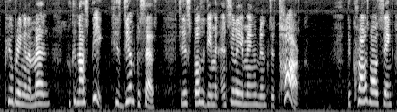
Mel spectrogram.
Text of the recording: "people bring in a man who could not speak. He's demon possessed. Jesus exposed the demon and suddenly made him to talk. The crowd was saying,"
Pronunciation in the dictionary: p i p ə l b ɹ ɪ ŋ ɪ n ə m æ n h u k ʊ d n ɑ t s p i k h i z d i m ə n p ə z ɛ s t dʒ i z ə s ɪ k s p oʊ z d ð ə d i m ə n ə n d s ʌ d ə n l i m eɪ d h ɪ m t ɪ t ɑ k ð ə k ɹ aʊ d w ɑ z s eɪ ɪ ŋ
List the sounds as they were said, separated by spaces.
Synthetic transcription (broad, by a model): p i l b ɹ ɪ ŋ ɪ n ə m æ n h u k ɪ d n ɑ t s p i k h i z d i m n p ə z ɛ s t ʃ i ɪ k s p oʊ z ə d i m ə n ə n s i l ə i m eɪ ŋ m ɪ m t ɪ t ɑ k ð ə k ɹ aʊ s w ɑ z s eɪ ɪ ŋ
